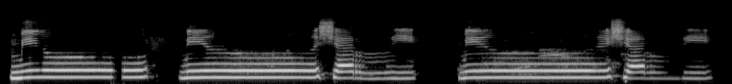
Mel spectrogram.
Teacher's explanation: kalau nun sukun atau tanwin nanti ya an in un ketemu huruf shin ini bunyinya seperti ng tapi samar ya, bukan ming tapi mil mil ya.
